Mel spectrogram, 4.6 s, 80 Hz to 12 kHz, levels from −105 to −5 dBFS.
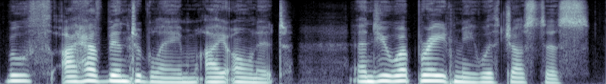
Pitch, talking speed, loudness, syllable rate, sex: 185 Hz, 200 wpm, -17 LUFS, 5.0 syllables/s, female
